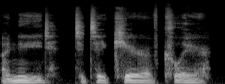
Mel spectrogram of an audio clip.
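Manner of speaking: ordinary talk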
